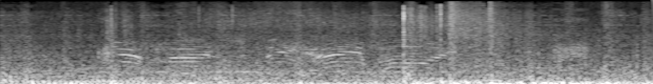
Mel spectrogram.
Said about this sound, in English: I didn't even see him until my gunner started shooting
